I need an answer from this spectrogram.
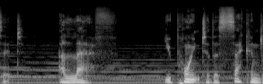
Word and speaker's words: aleph: You pronounce it aleph.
